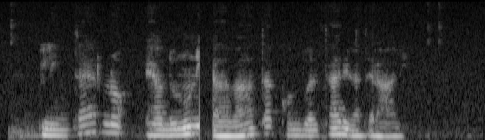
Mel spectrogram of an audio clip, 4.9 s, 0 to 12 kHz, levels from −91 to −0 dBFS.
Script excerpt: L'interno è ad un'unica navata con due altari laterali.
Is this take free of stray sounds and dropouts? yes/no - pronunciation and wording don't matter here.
no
